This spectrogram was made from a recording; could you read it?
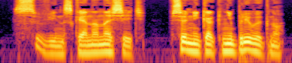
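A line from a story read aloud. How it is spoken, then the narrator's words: Mutter. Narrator (Russian): пробормотала она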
